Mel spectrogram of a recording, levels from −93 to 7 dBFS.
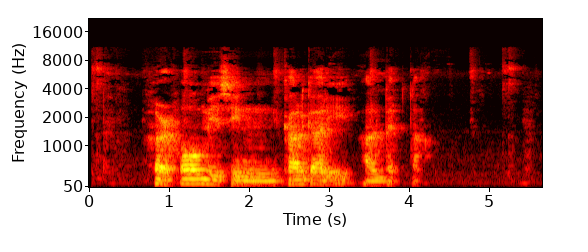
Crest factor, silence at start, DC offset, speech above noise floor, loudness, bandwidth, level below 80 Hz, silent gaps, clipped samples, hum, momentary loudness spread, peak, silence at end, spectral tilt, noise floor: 20 dB; 0.05 s; under 0.1%; 38 dB; -26 LUFS; 11 kHz; -60 dBFS; none; under 0.1%; none; 24 LU; -8 dBFS; 0.35 s; -5 dB/octave; -63 dBFS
